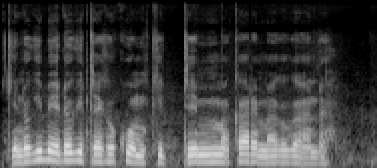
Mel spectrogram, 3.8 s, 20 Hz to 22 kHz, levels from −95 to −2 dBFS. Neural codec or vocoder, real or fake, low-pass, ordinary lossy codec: vocoder, 44.1 kHz, 128 mel bands every 256 samples, BigVGAN v2; fake; 19.8 kHz; none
